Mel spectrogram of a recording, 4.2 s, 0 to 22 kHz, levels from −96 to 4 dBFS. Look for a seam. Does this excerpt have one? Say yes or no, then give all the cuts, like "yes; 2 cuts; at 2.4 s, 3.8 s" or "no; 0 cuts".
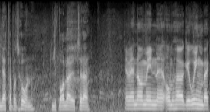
yes; 1 cut; at 1.2 s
